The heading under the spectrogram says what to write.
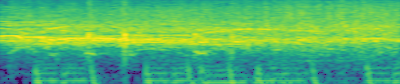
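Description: Steady applause from a crowd welcoming a guest fills the whole stretch, a dense wash of clapping with a few voices cheering underneath, holding at an even level without dying down.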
